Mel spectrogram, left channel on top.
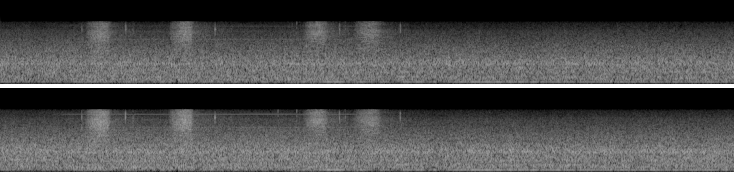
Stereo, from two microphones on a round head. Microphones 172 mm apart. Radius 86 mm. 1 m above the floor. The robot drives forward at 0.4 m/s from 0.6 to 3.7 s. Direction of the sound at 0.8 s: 20° right (ahead or behind).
